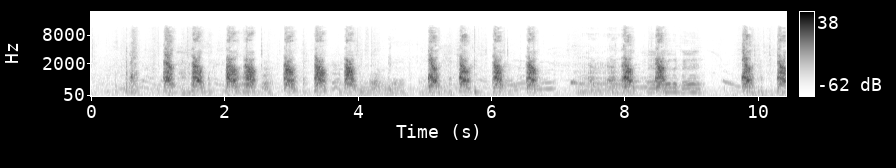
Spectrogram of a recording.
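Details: Jack Russell terrier barking after raiding a chicken coop: sharp, loud barks about twice a second in uneven bursts, with a short break midway. A man's voice calls the dog out between the barks.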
